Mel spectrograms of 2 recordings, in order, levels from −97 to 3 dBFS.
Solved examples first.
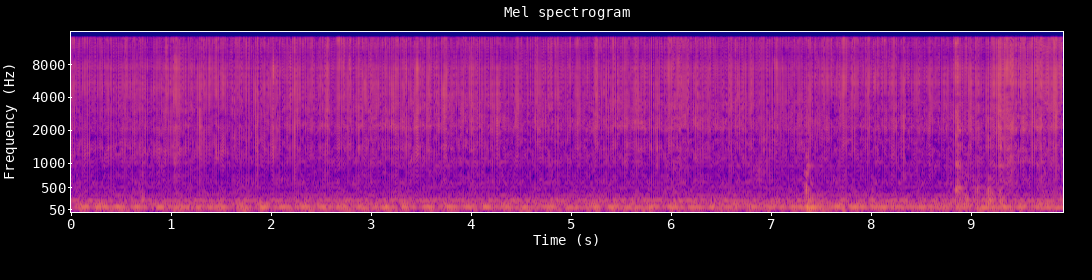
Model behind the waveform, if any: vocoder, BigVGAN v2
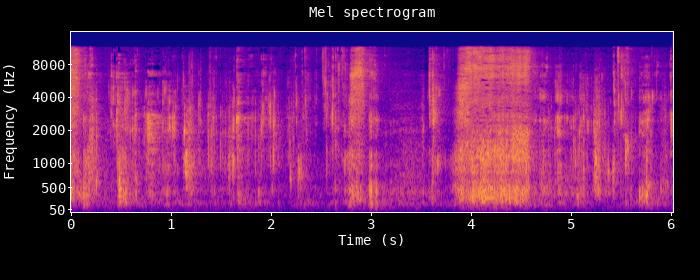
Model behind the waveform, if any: none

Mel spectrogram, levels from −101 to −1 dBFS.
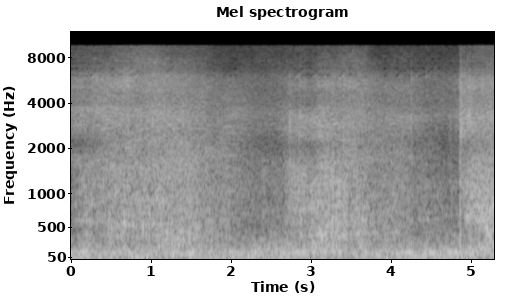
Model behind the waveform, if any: codec, SNAC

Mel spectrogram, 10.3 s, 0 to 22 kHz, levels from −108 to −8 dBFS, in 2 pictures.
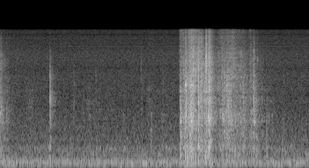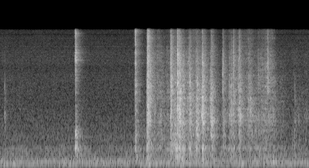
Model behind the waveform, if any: vocoder, Vocos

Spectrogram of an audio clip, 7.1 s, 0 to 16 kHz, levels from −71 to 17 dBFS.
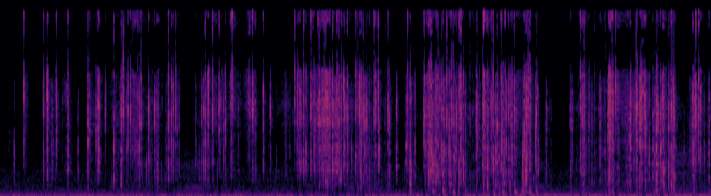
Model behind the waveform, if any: vocoder, BigVGAN v2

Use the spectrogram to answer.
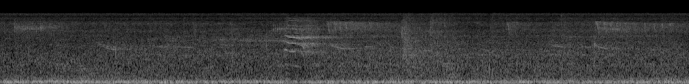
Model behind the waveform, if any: none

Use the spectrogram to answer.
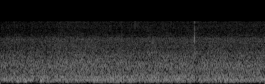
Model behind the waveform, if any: none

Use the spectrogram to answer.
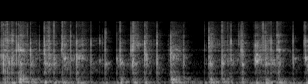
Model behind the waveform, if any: codec, SNAC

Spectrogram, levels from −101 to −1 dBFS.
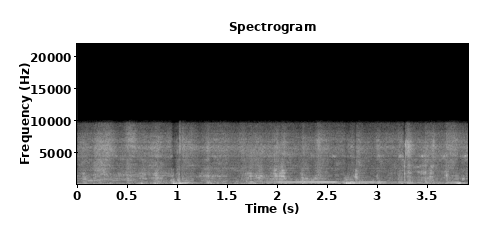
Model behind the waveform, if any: autoencoder, DAC-VAE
